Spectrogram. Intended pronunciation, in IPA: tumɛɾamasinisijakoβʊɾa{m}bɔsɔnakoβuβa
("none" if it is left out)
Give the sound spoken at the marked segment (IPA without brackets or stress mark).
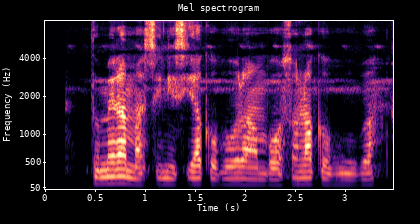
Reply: m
